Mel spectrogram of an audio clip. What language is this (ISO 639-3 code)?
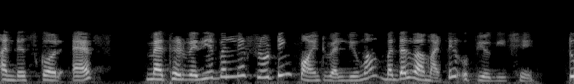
guj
